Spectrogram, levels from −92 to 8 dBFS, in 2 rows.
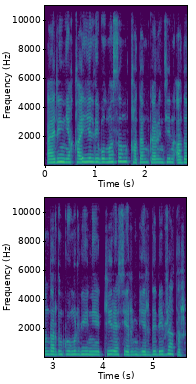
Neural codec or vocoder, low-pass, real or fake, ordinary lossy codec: vocoder, 22.05 kHz, 80 mel bands, HiFi-GAN; none; fake; none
